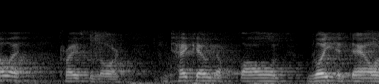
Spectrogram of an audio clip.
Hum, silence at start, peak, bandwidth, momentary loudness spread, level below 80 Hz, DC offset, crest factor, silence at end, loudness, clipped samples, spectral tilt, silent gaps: none; 0 s; -12 dBFS; 5.2 kHz; 16 LU; -50 dBFS; under 0.1%; 18 dB; 0 s; -31 LUFS; under 0.1%; -4.5 dB/octave; none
